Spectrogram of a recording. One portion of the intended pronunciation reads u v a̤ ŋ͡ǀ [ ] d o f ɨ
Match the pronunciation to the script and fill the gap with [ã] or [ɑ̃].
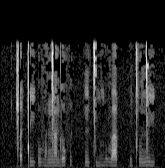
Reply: ã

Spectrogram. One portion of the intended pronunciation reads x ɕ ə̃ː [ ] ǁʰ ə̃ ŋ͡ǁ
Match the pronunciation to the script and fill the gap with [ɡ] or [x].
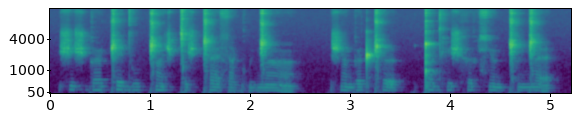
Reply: ɡ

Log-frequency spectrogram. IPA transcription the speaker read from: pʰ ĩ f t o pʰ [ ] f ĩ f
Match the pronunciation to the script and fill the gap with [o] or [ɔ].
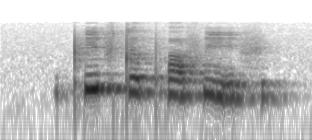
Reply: ɔ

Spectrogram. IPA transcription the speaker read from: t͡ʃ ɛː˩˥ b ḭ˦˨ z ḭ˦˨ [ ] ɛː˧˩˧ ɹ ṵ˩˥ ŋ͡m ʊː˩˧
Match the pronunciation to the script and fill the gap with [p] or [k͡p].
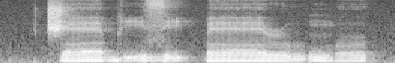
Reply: k͡p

